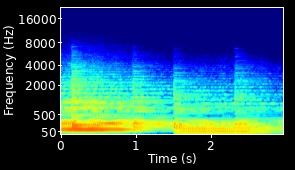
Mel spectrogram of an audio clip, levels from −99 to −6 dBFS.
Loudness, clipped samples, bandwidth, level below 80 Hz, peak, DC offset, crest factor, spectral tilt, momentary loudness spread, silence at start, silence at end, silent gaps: -32 LUFS; under 0.1%; 5.8 kHz; -44 dBFS; -14 dBFS; under 0.1%; 16 dB; -9.5 dB/octave; 11 LU; 0 s; 0 s; none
